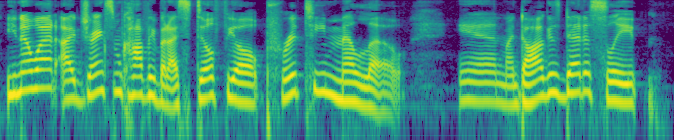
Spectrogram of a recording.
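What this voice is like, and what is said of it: Gravelly morning voice. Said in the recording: “My voice is gravelly.”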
